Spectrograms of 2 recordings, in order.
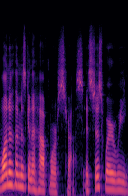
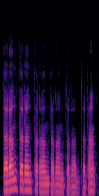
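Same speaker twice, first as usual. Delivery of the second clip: six "da-dun" beats in one descending run; six iambs; much faster than usual. Shown as a demonstration. Teacher sounding out iambic hexameter, running iambic beat. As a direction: chain "da-dun" pairs together, weight on "dun". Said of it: "which would just be".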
